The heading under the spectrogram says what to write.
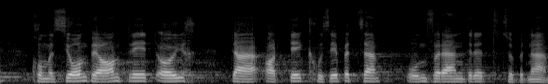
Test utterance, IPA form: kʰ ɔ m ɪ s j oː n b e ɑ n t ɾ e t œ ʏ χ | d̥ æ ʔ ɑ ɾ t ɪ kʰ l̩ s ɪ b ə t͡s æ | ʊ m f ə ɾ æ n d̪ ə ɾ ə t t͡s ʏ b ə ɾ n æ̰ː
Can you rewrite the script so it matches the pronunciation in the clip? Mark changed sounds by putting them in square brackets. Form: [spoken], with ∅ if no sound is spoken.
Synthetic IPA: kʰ ɔ m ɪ s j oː n b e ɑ n t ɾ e t œ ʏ χ | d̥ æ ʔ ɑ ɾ t ɪ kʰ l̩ s ɪ b ə t͡s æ | ʊ [n] f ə ɾ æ n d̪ ə ɾ ə t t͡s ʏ b ə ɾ n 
